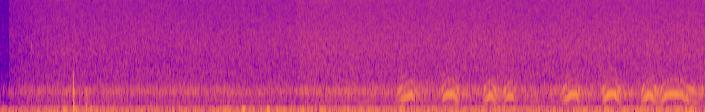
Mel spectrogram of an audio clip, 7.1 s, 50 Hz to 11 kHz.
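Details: Owl in autumn woods near a tree stand, recorded on September 30 or October 1, 2024. Low noise fills the first half, then a run of short, arched, low hoots repeats quickly through the last three seconds.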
